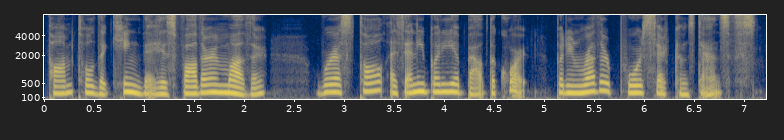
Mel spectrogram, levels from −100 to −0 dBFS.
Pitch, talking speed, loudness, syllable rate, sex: 205 Hz, 185 wpm, -20 LUFS, 5.3 syllables/s, female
